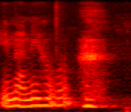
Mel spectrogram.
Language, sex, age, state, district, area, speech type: Assamese, female, 60+, Assam, Charaideo, rural, spontaneous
